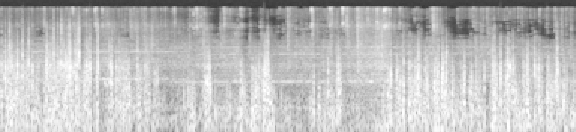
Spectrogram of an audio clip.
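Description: Ride noise from a moving vehicle with wind buffeting the microphone, and frequent knocks and rattles throughout.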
